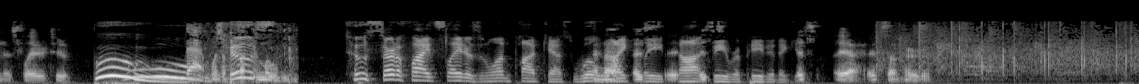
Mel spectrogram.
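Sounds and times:
speech: 0:00.0 - 0:09.6
clapping sound effect hand claps: 0:08.8 - 0:11.3.

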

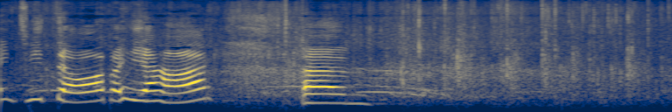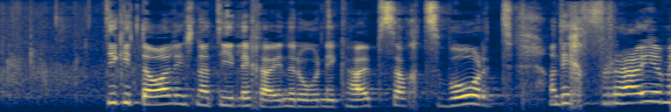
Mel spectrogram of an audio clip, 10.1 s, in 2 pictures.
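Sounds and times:
crowd applauding: 0:00.0 - 0:05.9
speech: 0:00.1 - 0:03.0, 0:05.8 - 0:10.0.

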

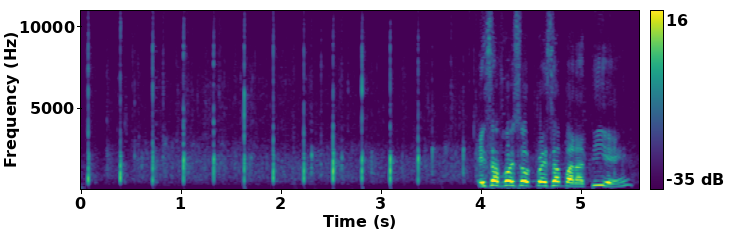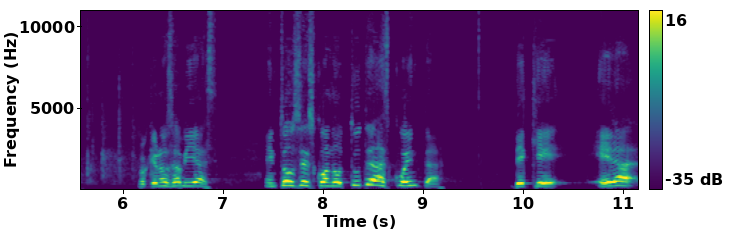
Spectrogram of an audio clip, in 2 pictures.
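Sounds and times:
audience applause: 0:00.0 - 0:06.7
speech: 0:04.0 - 0:09.3, 0:09.9 - 0:11.1.

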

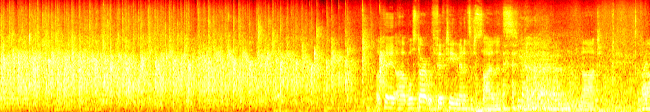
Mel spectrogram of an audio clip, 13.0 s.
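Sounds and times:
laughter: 0:00.0 - 0:01.4, 0:09.7 - 0:12.9
audience applause welcoming a guest to a music session: 0:00.0 - 0:07.9
speech: 0:07.7 - 0:12.9.

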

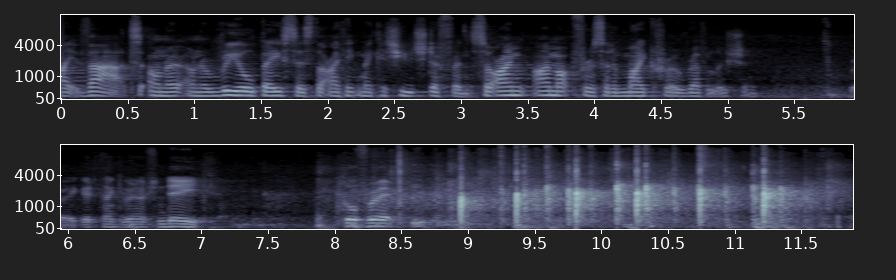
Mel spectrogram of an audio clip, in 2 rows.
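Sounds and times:
speech: 0:00.0 - 0:09.3
sparse audience applause: 0:08.3 - 0:11.8.

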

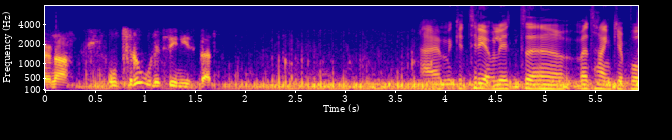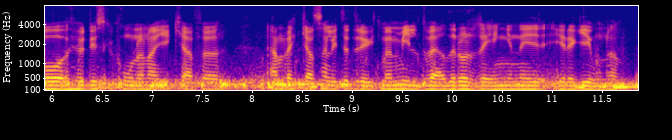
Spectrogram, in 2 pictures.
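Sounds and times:
speech: 0:00.0 - 0:01.9, 0:03.2 - 0:11.8
two rally car engines roaring on icy road: 0:03.0 - 0:11.8.

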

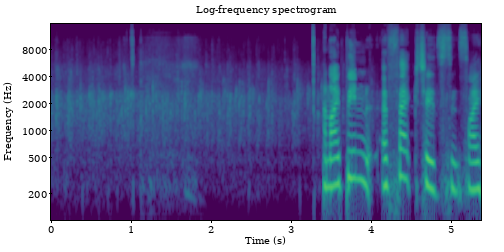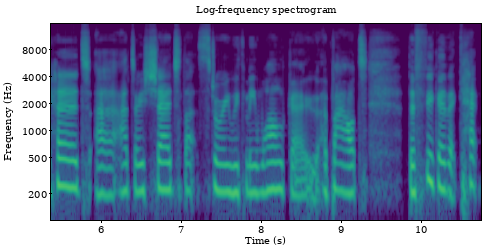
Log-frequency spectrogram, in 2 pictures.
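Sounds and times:
audience applause: 0:00.0 - 0:04.1
speech: 0:03.4 - 0:10.7.

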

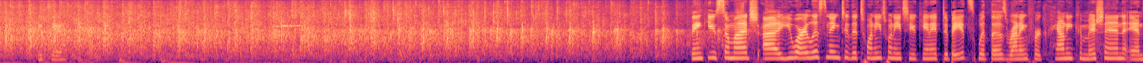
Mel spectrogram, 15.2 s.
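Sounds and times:
audience applause for debate candidates: 0:00.0 - 0:10.0
speech: 0:00.7 - 0:01.7, 0:09.2 - 0:15.2.

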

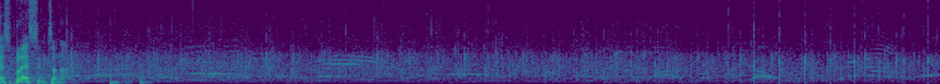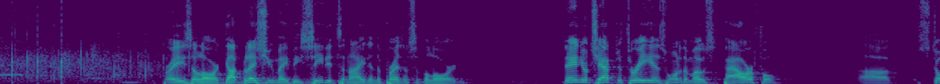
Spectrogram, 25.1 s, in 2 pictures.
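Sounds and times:
speech: 0:00.0 - 0:01.1, 0:14.8 - 0:18.7, 0:20.0 - 0:23.0, 0:24.0 - 0:25.0
many voices cheering and calling out: 0:00.0 - 0:14.6
large crowd clapping: 0:00.0 - 0:14.8.

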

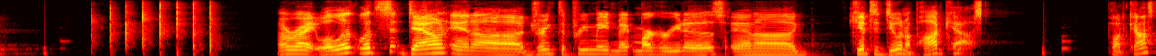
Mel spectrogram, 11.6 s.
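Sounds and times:
applause sound effect: 0:00.9 - 0:02.2
speech: 0:02.8 - 0:09.9, 0:11.1 - 0:11.5.

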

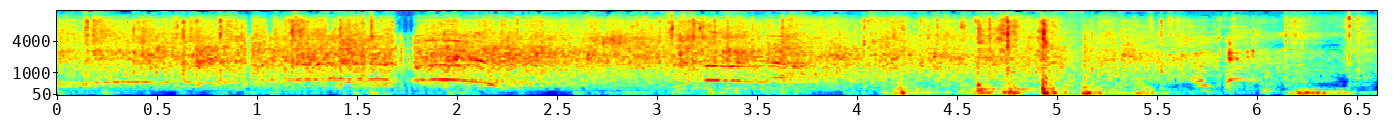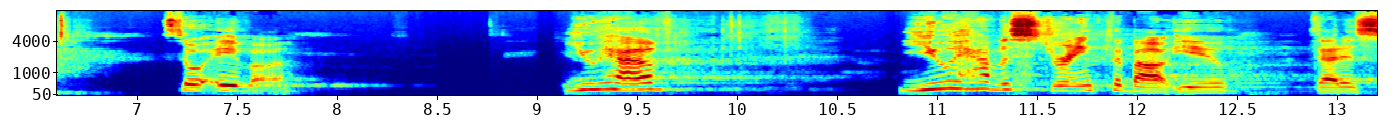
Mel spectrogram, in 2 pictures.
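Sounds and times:
audience round of applause: 0:00.0 - 0:06.7
speech: 0:07.2 - 0:07.9, 0:09.2 - 0:09.8, 0:10.8 - 0:13.2.

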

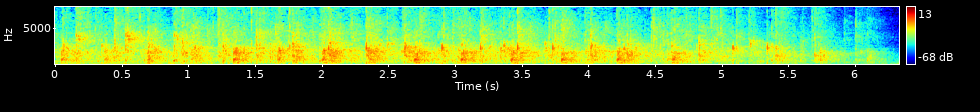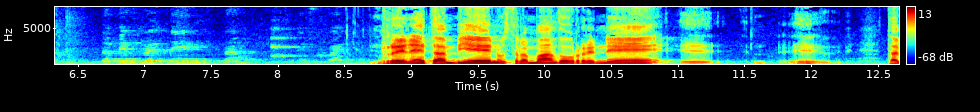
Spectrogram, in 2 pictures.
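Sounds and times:
crowd applause: 0:00.0 - 0:06.4
speech: 0:08.7 - 0:12.6.

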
